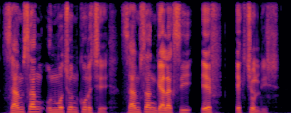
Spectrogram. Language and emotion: Bengali, neutral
